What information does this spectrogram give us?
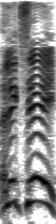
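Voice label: "aleksei", battlechatter, Russian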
